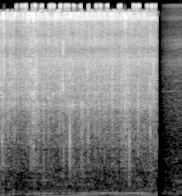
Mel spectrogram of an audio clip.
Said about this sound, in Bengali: একটু লাল লাল করে ডিমটা ভেজে নিয়েছি।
